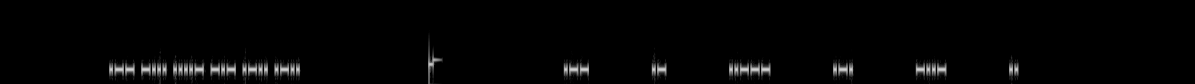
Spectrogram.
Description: Morse code, heard as a keyed tone, about 44 wpm, spaced as for 19 wpm, 700 Hz. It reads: WB4KLL WA2RXI
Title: USA Call Signs - 6 Characters - 8x Character Spacing - 45wpm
